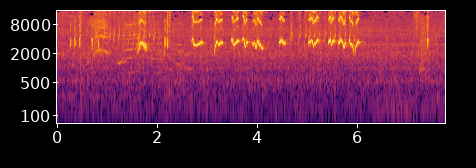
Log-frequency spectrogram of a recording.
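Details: Silver-eared mesia song used to lure and train caged birds: faint rapid ticking first, then two bright bursts of four or five slurred whistles, each note dipping and rising, with a soft chirp near the end.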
